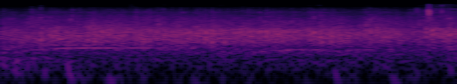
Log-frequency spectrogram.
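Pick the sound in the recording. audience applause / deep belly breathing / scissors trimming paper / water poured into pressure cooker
audience applause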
